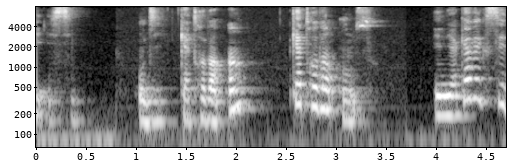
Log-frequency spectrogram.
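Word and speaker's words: quatre-vingt-onze: On ne prononce pas le « et » ici. On dit 81, 91.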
